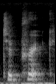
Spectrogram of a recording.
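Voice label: "piquer", English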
